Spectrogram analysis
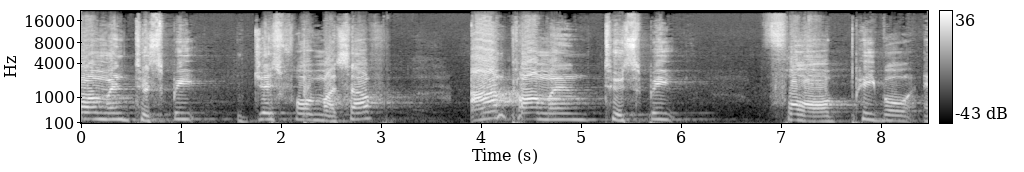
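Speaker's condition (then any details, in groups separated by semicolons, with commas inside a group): Cerebral palsy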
